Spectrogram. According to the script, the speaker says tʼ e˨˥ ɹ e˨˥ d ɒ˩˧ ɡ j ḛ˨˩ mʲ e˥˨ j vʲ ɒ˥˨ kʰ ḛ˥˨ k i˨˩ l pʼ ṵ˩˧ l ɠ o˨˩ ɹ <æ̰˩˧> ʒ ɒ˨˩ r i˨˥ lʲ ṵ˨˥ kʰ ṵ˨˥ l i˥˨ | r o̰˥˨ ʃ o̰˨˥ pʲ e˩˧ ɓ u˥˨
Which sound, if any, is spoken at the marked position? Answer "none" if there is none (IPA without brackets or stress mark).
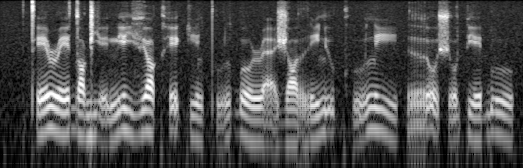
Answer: æ̰˨˩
